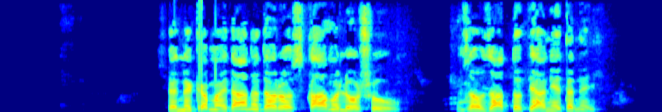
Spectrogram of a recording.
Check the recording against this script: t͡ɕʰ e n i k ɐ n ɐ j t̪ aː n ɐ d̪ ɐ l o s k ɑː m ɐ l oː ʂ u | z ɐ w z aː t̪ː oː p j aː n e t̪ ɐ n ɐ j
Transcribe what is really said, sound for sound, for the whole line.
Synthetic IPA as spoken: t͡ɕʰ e n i k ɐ m ɐ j d̪ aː n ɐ d̪ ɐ ɾ o s q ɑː m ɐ l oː ʂ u | z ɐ w z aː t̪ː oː p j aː n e t̪ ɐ n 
